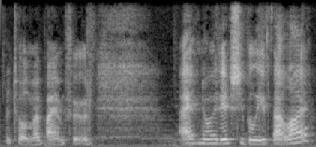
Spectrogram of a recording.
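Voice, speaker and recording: A woman's voice: medium pitch, fast talker, creaky, mellow, soft background music. A young woman, rambling casually through a storytime chat at home, with lots of filler words and swearing. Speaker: book vlogger.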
